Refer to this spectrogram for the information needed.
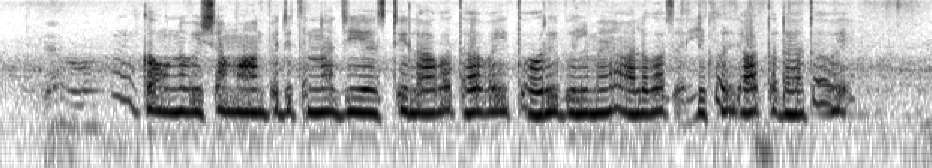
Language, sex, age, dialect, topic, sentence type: Bhojpuri, female, 18-24, Northern, banking, statement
